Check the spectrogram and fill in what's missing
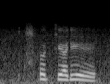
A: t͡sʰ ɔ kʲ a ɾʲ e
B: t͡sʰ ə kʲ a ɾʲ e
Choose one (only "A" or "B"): B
